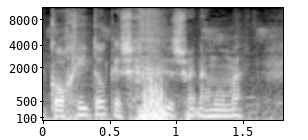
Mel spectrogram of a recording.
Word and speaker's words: cogito: cogito y ahí sí lo vamos a pronunciar así vamos a decir cogito que es suceso en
